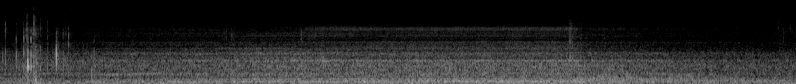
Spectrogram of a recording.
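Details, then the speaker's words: Bathroom extractor fan after pipe cleaning and board re-soldering, on test: steady quiet fan rush whose motor tone rises when the outlet is blocked, which is normal; intermittent fault persisted afterwards. "It's very quiet. Seems to work. If I block it, you can hear the motor go up."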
